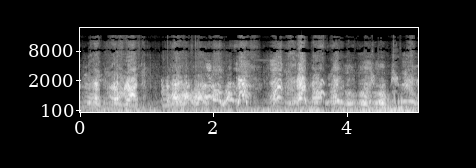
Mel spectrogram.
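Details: Dog barking in a confrontation with a Cane Corso, with rapid, rough barks and yelps tumbling over one another above constant low background rumble.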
